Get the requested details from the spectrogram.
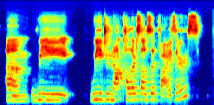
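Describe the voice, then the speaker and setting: In a western Canadian accent, a woman speaks at a very slow pace with a fairly high pitch and fairly even intonation. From Alberta, Canada. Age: 30s. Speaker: financial professional. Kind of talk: interview.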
